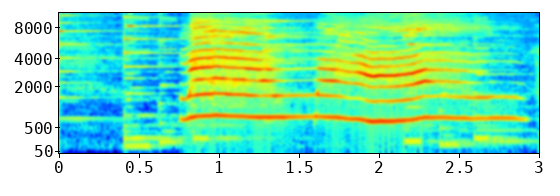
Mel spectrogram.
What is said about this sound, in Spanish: ¡Miau!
